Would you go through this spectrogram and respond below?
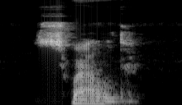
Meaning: simple past and past participle of swell
- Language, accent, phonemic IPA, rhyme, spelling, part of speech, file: English, Southern England, /ˈswɛld/, -ɛld, swelled, verb, LL-Q1860 (eng)-swelled.wav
